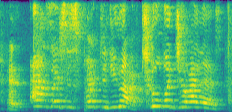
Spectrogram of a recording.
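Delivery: hammed-up triumphant announcement; doctor's grand reveal. Doctor's dramatic revelation, acted out.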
